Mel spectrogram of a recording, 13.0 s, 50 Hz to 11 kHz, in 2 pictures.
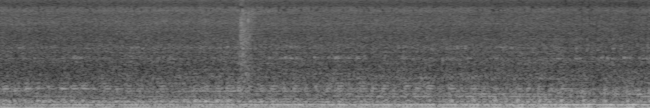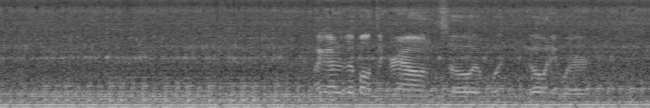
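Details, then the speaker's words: Chevy S10 with a cammed V6, first cold start in six months after a new clutch, new flywheel and rebuilt power steering pump: it fires on the first try after a brief hesitation, then a lumpy, loping low rumble at idle; running cleanly. "okay fired up on the first try it hesitated there for a second but it fired up yeah that's what that uh cam v6 sounds like man that sounds good"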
